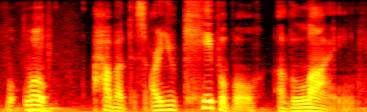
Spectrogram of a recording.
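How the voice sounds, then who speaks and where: A man playing an exasperated, argumentative hiring manager in an audio roleplay, speaking haltingly and in formal wording. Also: deep voice, lively intonation, background noise. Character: exasperated male human-resources hiring manager interviewing a robot. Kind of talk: one-sided audio roleplay.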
